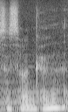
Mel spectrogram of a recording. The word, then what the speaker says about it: Sasanka: My name is Sanka. Um, I'm from Sri Lanka and um, yes, it rhymes.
